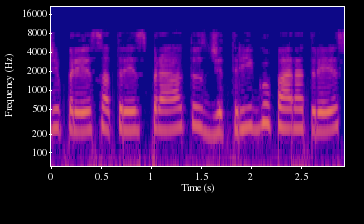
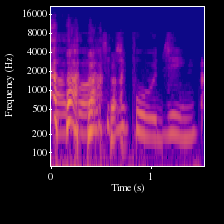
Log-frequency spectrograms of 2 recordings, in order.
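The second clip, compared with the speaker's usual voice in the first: laughing; 7 dB louder than usual. Real, not acted.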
